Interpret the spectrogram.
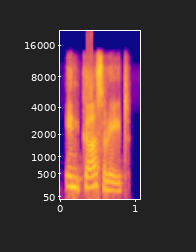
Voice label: "incarcerate", Indian

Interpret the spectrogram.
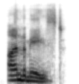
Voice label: "unamazed", Indian

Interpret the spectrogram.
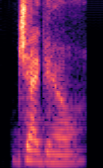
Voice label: "jaguar", Indian

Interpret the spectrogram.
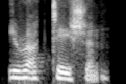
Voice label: "eructation", Indian

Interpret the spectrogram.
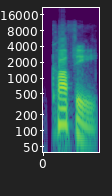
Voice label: "coffee", American

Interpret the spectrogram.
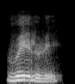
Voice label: "raillery", Indian

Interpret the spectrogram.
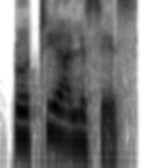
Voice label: "proteolysis", Indian; Dictionary

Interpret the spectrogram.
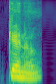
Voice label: "kennel", Indian

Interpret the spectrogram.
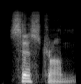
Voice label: "sistrum", American

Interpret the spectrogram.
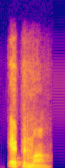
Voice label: "epimer", Indian

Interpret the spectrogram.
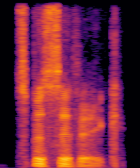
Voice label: "specific", British

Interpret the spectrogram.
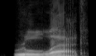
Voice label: "roulette", American

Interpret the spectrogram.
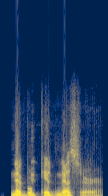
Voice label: "Nebuchadnezzar", American

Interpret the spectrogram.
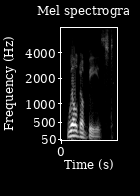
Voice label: "wildebeest", American

